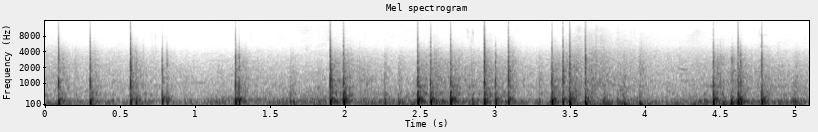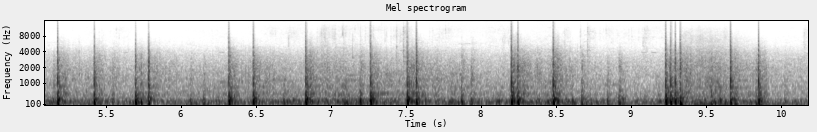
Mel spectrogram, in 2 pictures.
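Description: Aerial fireworks going off: a dense, irregular barrage of sharp bangs, several a second, with no let-up.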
